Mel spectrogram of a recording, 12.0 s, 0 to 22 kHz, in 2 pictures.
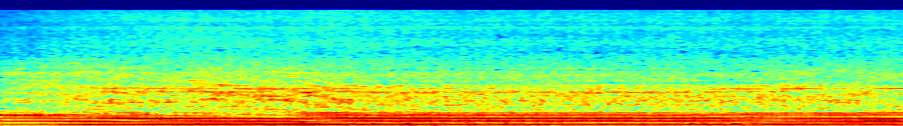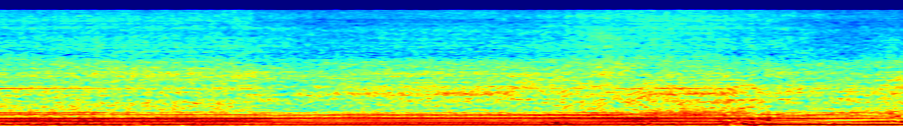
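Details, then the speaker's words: Westinghouse 9500/12500 dual-fuel generator running a 4-ton Lennox AC fitted with a hard start kit: steady drone sags briefly as the compressor kicks in, then pulls back up to speed; bogged slightly but handled the starting load. "it bogged down a little bit but uh man that westinghouse uh 950 took that four ton generator like a champ man"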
